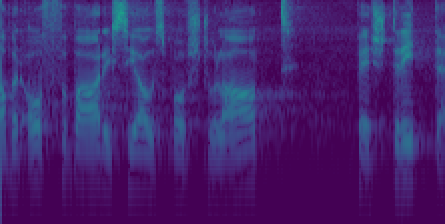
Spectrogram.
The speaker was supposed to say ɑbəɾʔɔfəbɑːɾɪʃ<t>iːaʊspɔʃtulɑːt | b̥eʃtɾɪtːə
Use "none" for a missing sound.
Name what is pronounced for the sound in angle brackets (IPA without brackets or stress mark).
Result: s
